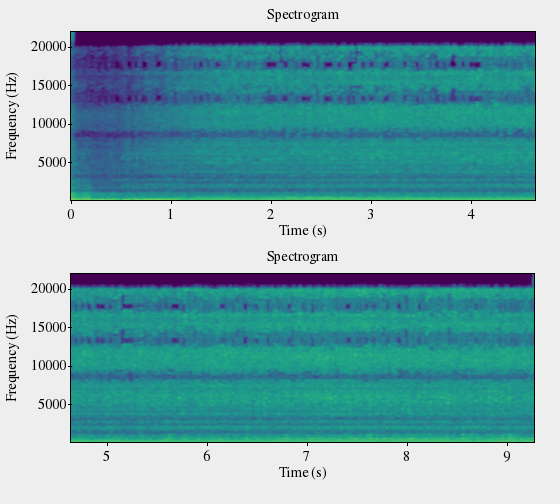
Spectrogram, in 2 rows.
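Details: 2024 Chevrolet Corvette C8 Z06 cold start: quick rev flare settling into a steady smooth deep high idle with an even exhaust note; healthy cold start.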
